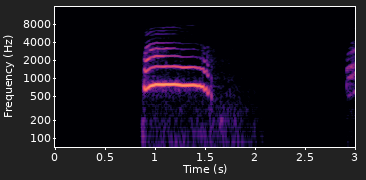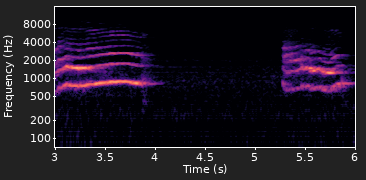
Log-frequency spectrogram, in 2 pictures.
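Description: A cat meowing three times, high-pitched, about two seconds apart; the middle call is the longest, rising and then falling.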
